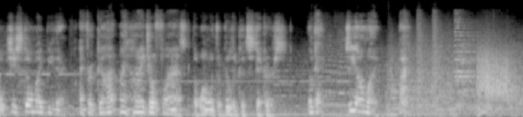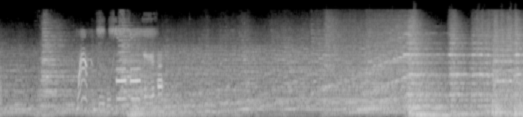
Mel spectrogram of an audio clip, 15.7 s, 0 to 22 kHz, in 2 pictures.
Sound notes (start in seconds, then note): 8.7 BB-21 speaks gibberish; 10.2 suspenseful orchestral music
